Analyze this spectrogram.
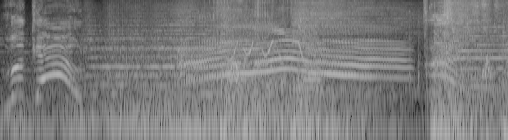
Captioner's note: screaming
